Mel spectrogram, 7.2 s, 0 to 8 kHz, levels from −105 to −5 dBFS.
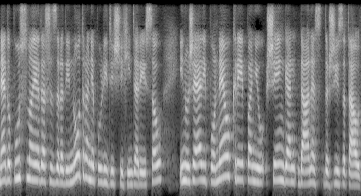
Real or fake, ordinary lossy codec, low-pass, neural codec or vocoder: fake; none; 7.2 kHz; codec, 24 kHz, 0.9 kbps, WavTokenizer, large speech release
